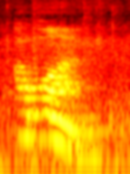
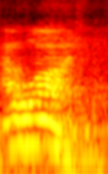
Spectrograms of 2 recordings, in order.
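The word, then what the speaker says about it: amháin: So if you search for Gaelga, Awan. So that's a W sound, Awan.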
